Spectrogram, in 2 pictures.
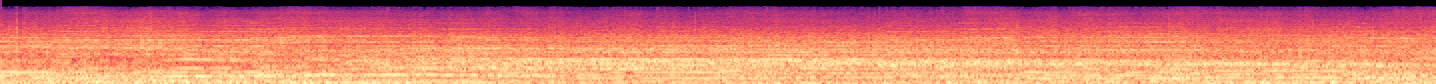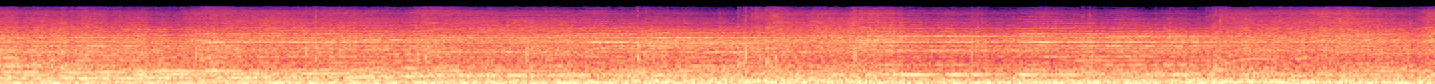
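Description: Recorded music for a high kick dance routine playing loudly through a gymnasium sound system, with long held notes.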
